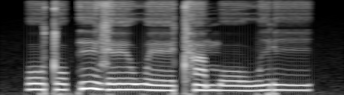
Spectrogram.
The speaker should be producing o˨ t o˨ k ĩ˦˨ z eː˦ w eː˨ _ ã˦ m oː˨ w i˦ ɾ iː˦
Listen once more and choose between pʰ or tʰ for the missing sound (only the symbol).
tʰ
